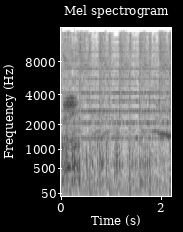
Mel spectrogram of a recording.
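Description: Cartoon background music with a quick, even, clip-clop-like knocking rhythm, and a brief wordless cartoon vocal near the start.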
